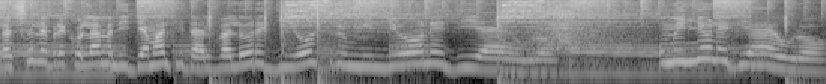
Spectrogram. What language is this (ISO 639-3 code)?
ita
